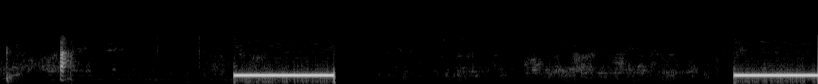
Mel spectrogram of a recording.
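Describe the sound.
Outgoing phone call ringback tone: two loud, steady, mid-pitched tones of about one second each, separated by a long pause with faint low background noise.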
